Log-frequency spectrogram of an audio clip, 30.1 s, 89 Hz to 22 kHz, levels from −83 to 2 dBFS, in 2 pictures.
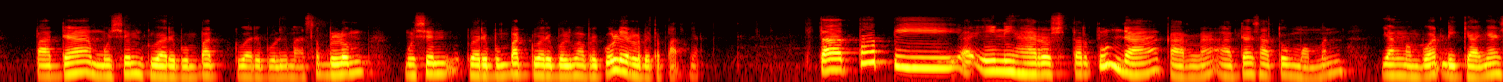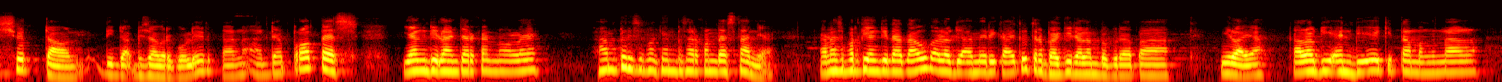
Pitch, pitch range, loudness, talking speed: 165 Hz, 145-190 Hz, -23 LUFS, 105 wpm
